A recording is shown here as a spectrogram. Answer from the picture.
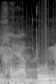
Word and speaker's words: خیابان: اس کو خیابان کہتے ہیں اور اسے خیابون پڑھتے ہیں. میں پچھلی کلاس میں بتایا تھا کہ الف کو بہت ساری جگہ واؤ کا تلفظ دیتے ہیں.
